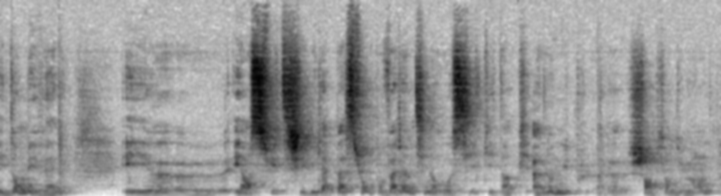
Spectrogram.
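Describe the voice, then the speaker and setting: 50s woman, low-ish voice, keeps repeating herself, super roomy sound. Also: slight background noise. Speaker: motorcyclist interviewee. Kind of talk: interview answers. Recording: very echoey, distant mic.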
